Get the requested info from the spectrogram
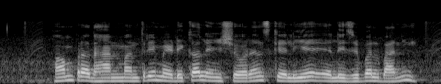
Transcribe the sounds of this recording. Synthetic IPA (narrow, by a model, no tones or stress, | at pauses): hɐmpɾɐd̪ʱaːnmə̃nt̪ɾimeːɖikəlɪ̃nʃoːɾə̃nskelieelɪd͡ʒɪbəlbaːniː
